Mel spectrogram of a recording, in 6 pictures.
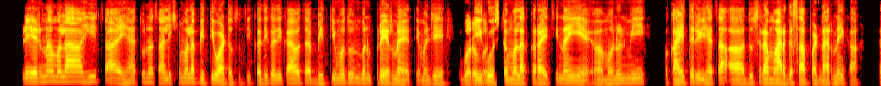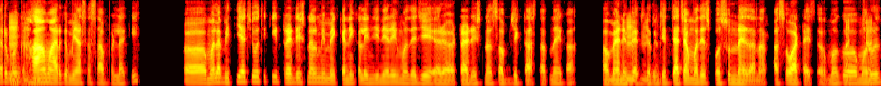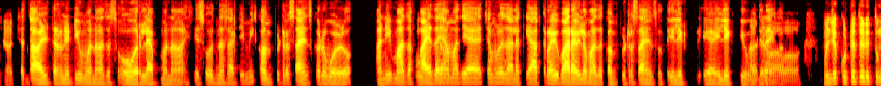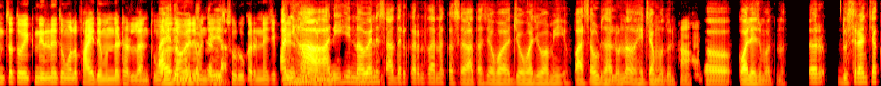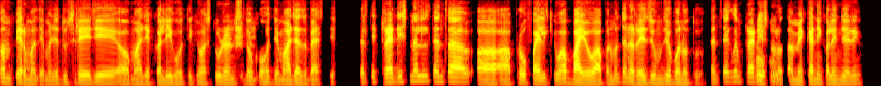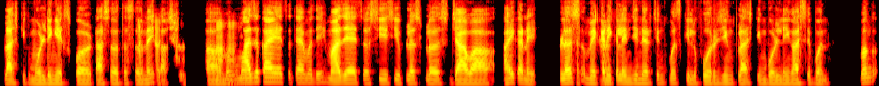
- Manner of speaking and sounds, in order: in English: "अल्टरनेटिव्ह"; in English: "ओव्हरलॅप"; in English: "इलेक्टिव्हमध्ये"; in English: "पासआऊट"; tapping; in English: "कलीग"; in English: "स्टुडंट्स"; in English: "प्रोफाईल"
- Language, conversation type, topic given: Marathi, podcast, स्वतःला नव्या पद्धतीने मांडायला तुम्ही कुठून आणि कशी सुरुवात करता?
